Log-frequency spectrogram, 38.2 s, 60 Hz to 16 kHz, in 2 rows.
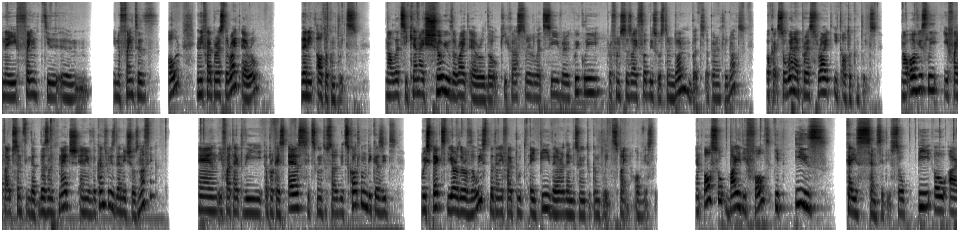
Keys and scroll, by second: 15.3 Right, 17.5-18.2 typing, 20.1 typing, 21.5-23.1 typing, 29.6 p, 33.6-34.4 typing, 36.9-38.2 typing.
